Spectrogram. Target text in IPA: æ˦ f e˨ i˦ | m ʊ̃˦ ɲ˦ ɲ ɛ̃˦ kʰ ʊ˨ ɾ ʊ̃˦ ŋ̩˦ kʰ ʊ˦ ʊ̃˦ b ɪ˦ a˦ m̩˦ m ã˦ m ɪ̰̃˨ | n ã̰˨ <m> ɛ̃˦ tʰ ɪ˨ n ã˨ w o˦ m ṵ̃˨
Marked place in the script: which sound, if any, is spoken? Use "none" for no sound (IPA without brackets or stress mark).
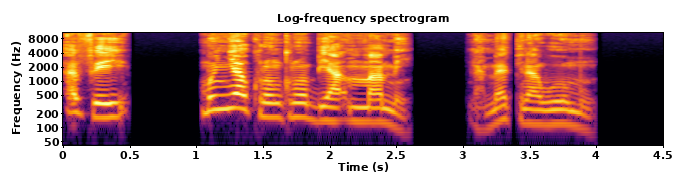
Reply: m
